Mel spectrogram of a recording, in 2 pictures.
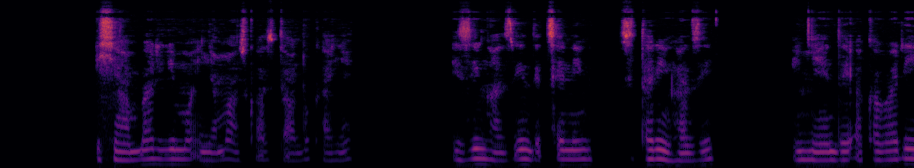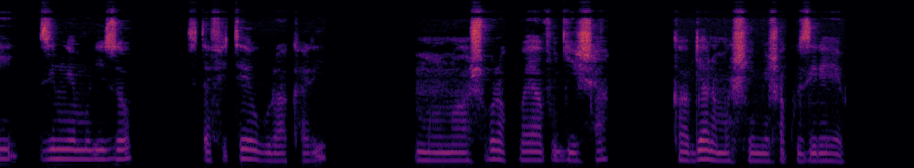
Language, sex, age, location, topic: Kinyarwanda, female, 36-49, Kigali, agriculture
